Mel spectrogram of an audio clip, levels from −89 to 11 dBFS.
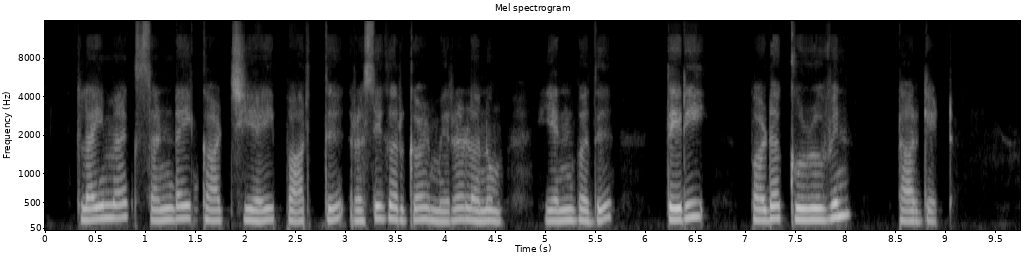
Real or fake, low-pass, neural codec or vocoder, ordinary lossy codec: real; 14.4 kHz; none; Opus, 16 kbps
